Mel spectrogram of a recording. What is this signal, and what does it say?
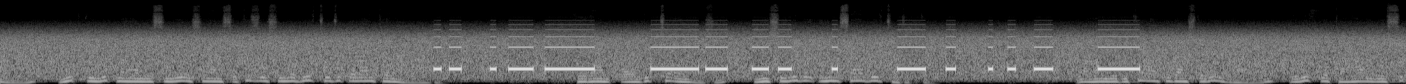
Beeps of irregular length, with phone line noise and speech in Turkish. There is no code.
